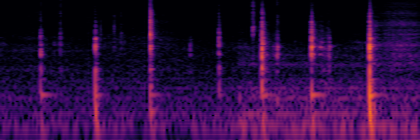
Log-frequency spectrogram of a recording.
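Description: A spoon knocking and scraping against a plastic mixing bowl as thick casserole batter is scraped out into a baking dish: a run of sharp, irregular clicks, about two a second.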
